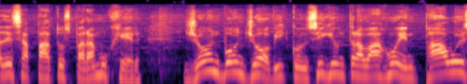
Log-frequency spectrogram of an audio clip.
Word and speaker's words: Bon Jovi: Su apellido paterno tenía una pronunciación más o menos italiana, Bon Jovi.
